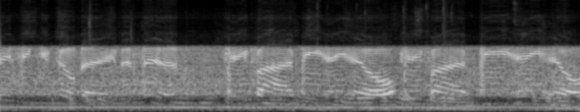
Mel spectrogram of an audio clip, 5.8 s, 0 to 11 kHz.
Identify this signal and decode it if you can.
Emergency Alert System (SAME) tones (header bursts), heard as harsh buzzing bursts, with speech. It is heard from 0.8 to 5.5 s.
